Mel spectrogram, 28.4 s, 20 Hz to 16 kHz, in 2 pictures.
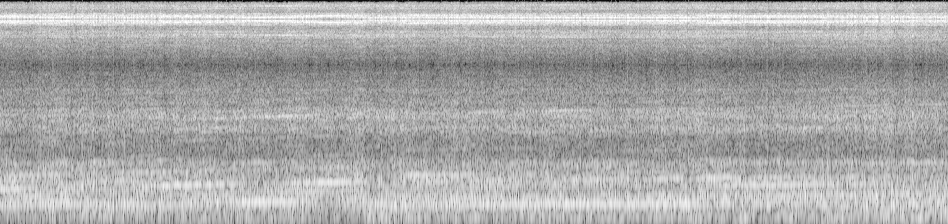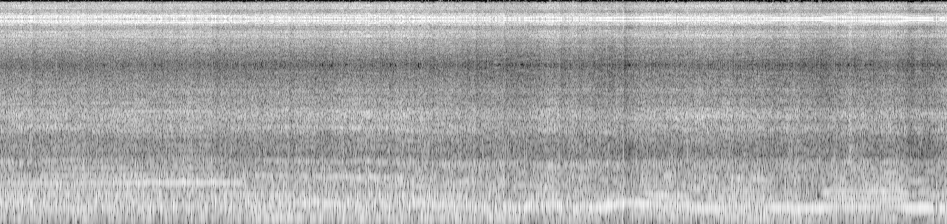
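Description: BMW E36 M3's 3.0-litre straight-six at full work on track, heard from inside the cabin. The engine note steps down once about five seconds in, holds a long steady pull, then rises and falls quickly several times in the last third.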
